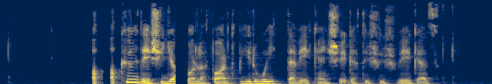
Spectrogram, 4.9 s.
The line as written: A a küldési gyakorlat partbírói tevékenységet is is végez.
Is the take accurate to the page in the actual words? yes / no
yes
